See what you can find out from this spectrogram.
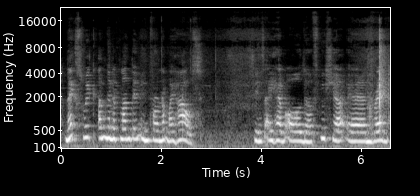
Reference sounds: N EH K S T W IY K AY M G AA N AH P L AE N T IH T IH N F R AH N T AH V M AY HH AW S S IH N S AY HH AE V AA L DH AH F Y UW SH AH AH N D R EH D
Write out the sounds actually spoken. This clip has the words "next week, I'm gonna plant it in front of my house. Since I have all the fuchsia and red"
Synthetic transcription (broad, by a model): N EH K S T W IY K AY M G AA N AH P L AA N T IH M IH N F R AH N AH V M AY HH AW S S IH N S AY HH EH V AA L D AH F Y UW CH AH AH N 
